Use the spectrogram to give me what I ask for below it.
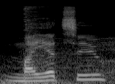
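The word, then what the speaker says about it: Maitetsu: oh here's a game I haven't heard of mayetsu it's spelled m-a-i-t-e-t-s-u pure station is launching July 26th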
